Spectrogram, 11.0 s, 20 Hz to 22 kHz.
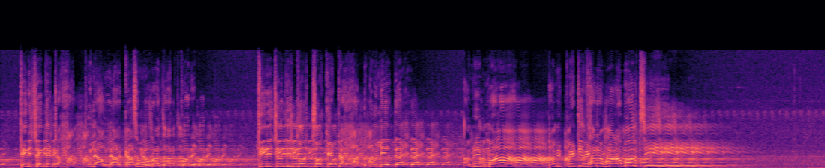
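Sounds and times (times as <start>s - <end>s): man chanting through loudspeaker: 0.0s - 10.1s
sound system hum: 0.0s - 11.0s.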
